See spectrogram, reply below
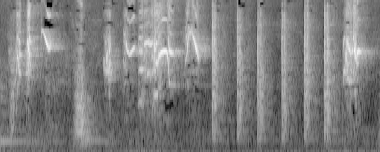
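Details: Male Javan myna calling other mynas: squeaky high whistles and scratchy squawks mixed with a string of sharp clicks, ending in one more bright whistled note.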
